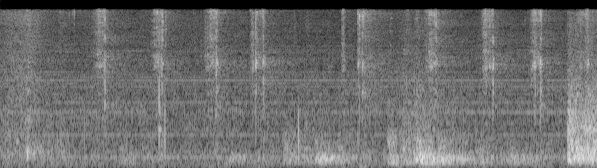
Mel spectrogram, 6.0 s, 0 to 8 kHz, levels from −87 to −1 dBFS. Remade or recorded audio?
recorded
